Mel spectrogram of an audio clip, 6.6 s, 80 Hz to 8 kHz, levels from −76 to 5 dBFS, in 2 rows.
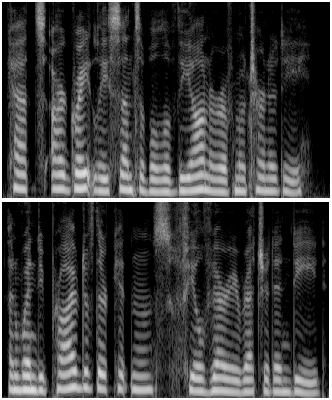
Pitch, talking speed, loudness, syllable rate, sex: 190 Hz, 175 wpm, -16 LUFS, 5.3 syllables/s, female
